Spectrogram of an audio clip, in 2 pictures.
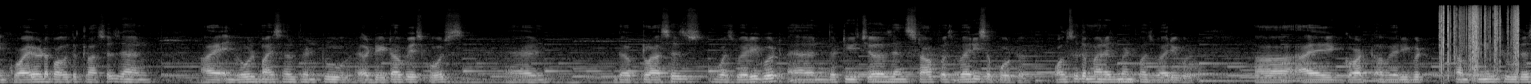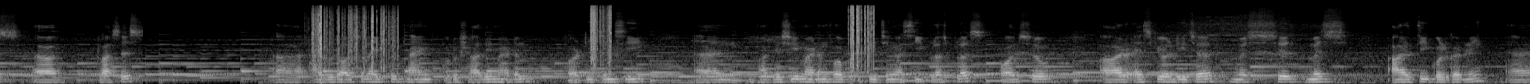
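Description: Bursts of cable scratch noise turn up at 14.39–15.19 s, 18.36–19.30 s, 21.21–21.42 s and 23.79–24.07 s. It's a rough, uneven rustle sitting about level with or a bit above the sound, likely a worn lead or connector being moved so its contact resistance jumps around.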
